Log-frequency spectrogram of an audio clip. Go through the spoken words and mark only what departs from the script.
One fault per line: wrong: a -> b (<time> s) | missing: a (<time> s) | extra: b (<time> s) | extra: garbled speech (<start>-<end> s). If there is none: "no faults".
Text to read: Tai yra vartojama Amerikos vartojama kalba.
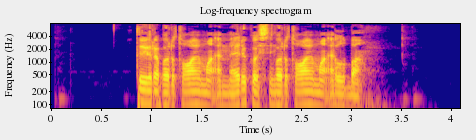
no faults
